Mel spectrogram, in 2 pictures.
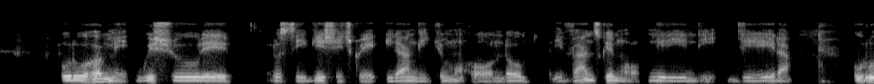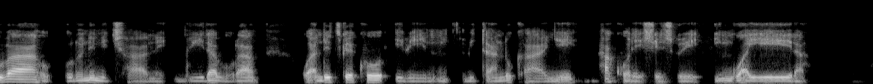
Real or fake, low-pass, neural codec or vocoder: fake; 7.2 kHz; codec, 16 kHz, 8 kbps, FunCodec, trained on Chinese and English, 25 frames a second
